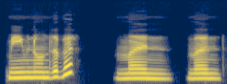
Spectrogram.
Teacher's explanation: तो यहाँ पर सिंपल इजहार होगा, हम नून के आवाज़ को जाहिर करेंगे, यहाँ पर हमने कोई इख्फा कोई गुन्ना नहीं करना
